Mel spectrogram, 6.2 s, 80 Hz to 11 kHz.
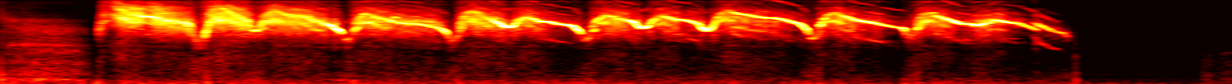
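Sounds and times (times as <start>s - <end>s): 
person imitating shrill calls of a common swift: 0.6s - 5.4s.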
